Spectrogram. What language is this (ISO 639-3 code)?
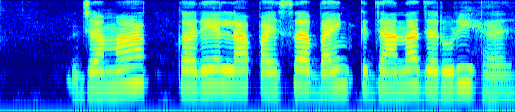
mag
